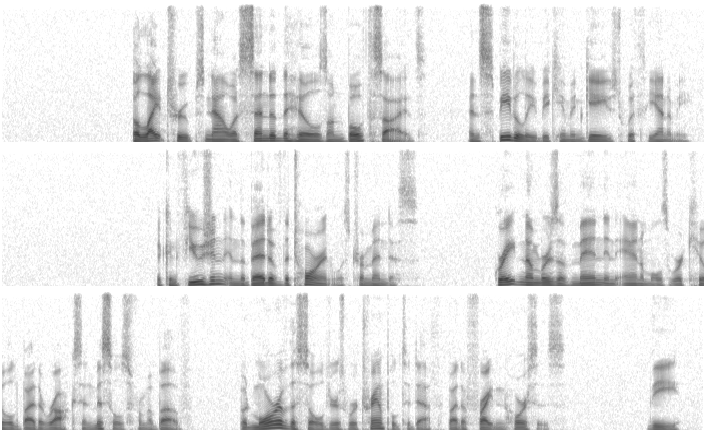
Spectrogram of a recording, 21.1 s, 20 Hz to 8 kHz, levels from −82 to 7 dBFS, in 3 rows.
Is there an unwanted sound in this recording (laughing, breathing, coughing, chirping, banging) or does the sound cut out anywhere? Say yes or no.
no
